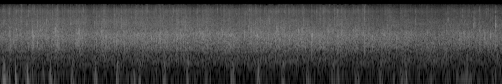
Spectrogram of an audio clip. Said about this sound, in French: Et que dire de toute l'équipe de la technique qui aussi se battent comme ils peuvent toute la journée dans l'ombre, sans que vous en rendiez forcément compte, pardon, pour que tout se passe bien. Encore merci, on peut les applaudir.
